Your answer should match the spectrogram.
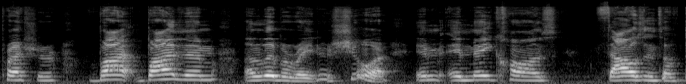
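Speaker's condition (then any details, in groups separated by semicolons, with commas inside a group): Cerebral palsy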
